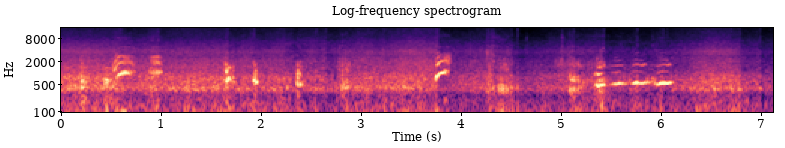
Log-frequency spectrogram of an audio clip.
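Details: At San Simeon's Piedras Blancas Rookery on 5 January 2013, a northern elephant seal mother and newborn pup bond. Brief upswept squeals, then a longer level wavering tone near the end, all over constant ocean wash.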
